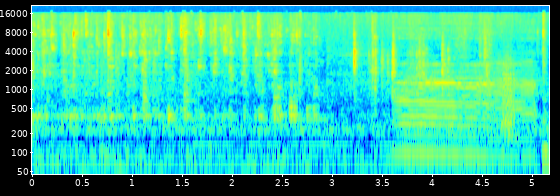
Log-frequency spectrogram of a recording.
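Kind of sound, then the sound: household object, water filling a kettle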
